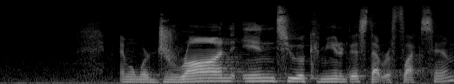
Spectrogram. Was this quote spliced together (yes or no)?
yes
